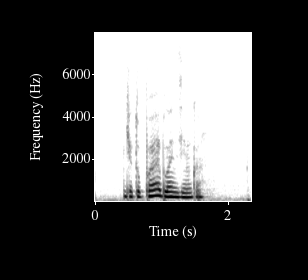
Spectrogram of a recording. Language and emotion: Russian, neutral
